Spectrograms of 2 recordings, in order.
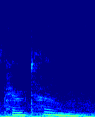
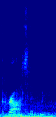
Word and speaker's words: Perrotin: to say it and it's peritone not perotten like I was saying like some American or something but it's leviosana Leviosa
